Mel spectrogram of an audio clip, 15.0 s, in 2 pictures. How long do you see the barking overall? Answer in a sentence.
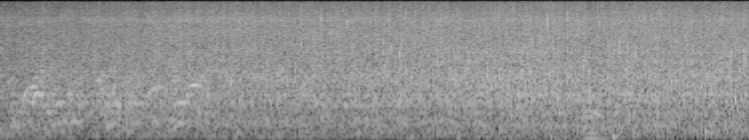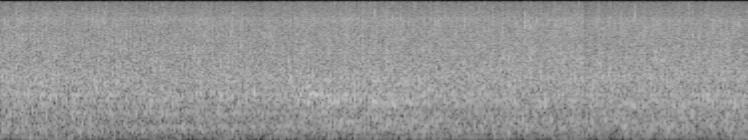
You can hear the barking for 3 seconds altogether.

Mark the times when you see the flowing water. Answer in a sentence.
You can hear the flowing water from 0.0 to 14.9 s.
